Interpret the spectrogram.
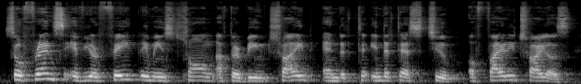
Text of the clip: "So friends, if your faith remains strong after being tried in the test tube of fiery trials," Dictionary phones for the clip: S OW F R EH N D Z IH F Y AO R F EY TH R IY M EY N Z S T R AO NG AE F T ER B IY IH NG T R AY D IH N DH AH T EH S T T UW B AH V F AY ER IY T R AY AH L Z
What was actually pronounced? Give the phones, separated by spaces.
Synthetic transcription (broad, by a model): S OW F R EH N D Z IH F Y AO R F EY T R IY M EY N S T R AO NG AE F T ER B IY IH NG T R AY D IH N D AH T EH S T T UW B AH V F AY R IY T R AY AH L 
